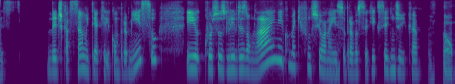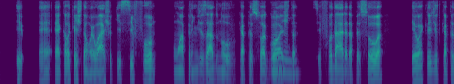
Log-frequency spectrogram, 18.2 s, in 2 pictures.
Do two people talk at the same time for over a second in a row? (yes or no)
no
